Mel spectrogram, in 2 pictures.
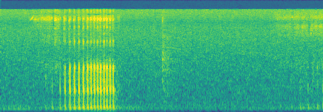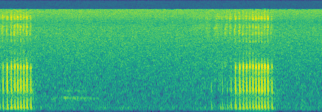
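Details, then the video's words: Boston Terrier puppy asleep and snoring: three raspy, buzzy snores, each about half a second long, coming roughly every two and a half seconds with quiet breathing gaps between them. "Boston Terrier Puppy Snoring"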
